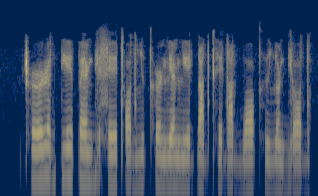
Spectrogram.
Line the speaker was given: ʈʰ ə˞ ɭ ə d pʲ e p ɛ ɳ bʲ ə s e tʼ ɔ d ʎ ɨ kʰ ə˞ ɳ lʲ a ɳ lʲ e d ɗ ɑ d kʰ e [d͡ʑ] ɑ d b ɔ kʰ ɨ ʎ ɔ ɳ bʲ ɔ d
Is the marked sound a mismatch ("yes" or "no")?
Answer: yes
